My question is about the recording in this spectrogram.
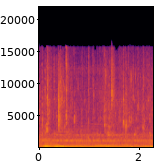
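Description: Water running steadily from a handheld shower hose, spraying onto a dog's wet head and ears as it is rinsed in a grooming tub.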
